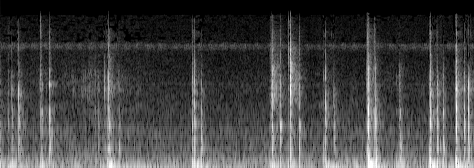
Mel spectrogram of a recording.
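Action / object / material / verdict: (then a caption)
tap / mechanical keyboard with plastic keycaps and aluminium case / plastic / none. Fingertips type on the plastic keycaps of a mechanical keyboard with an aluminum case. The keystrokes come in an uneven run of sharp clacks with a deep, low-heavy thock and a quick decay. A faint, steady high tone sits underneath.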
